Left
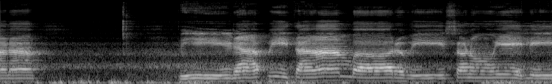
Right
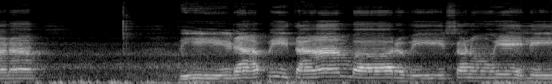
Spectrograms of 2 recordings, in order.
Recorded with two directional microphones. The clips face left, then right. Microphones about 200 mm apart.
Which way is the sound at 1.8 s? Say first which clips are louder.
Left 1 dB; 15° right (ahead or behind).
